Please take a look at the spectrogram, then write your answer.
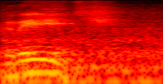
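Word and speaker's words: greige: Fabric के पहले form को यानी लूम के नीचे जो गिरा उसको बोलते हैं ग्रेज। ग्रे उच्चारण होता है लेकिन स्पेलिंग है GREIG, वो होता है ग्रेज फैब्रिक।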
